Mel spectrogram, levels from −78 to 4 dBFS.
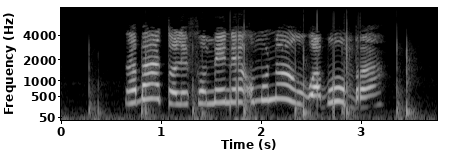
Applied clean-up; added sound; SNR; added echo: none; Walk, footsteps; 18 dB; none.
